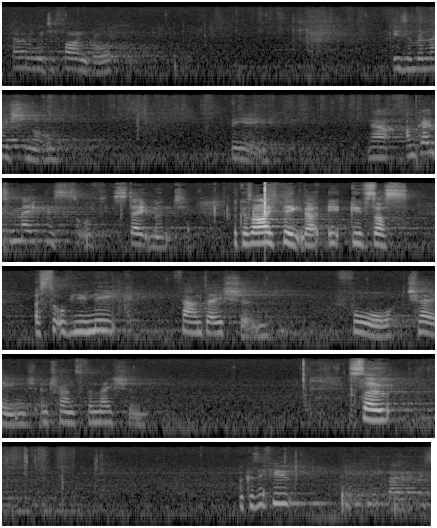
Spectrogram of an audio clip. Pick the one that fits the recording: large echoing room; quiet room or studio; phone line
large echoing room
